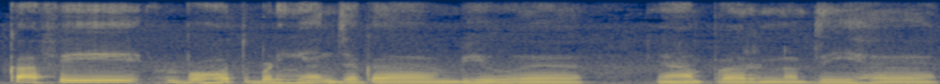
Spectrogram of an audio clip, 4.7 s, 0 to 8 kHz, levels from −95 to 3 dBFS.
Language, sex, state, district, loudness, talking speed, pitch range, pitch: Hindi, male, Haryana, Rohtak, -17 LUFS, 125 wpm, 135-160 Hz, 140 Hz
